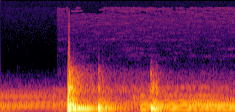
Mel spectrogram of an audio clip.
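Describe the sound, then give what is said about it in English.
Three heavy, muffled knocks, irregularly spaced, thud through from the floor above, set against a steady low hum that continues underneath. “The knocking again. Longer, more pronounced, like a big dog running across the hallway above.”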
